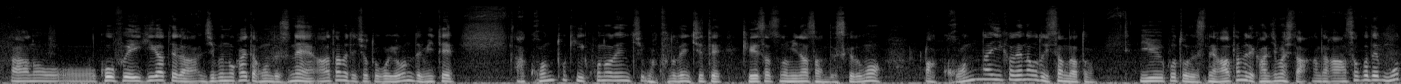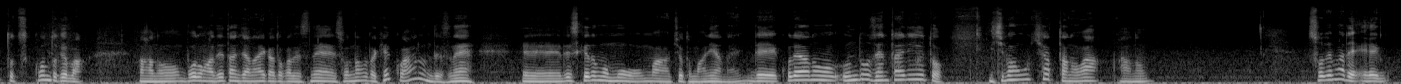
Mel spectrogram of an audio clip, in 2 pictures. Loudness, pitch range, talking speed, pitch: -26 LUFS, 130-175 Hz, 415 characters per minute, 145 Hz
